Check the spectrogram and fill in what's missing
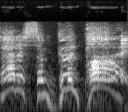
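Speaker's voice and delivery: put-on very high, all-out top-of-lungs scream. Retelling a stranger's outburst about pie: imitating someone screaming. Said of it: "he's screaming at the top of his lungs".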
